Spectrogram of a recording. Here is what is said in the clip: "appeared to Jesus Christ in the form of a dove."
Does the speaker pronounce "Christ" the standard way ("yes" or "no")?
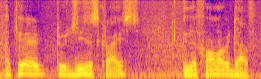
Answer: yes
